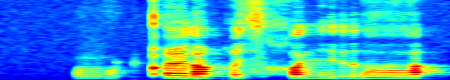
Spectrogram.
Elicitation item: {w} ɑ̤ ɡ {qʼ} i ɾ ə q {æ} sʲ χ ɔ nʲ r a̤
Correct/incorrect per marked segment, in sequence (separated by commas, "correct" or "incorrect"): incorrect, correct, incorrect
